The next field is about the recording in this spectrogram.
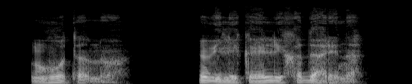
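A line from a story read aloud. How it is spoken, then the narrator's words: Horrified whisper. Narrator (Russian): прошептал он и, выронив топор, закрыл лицо обеими руками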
